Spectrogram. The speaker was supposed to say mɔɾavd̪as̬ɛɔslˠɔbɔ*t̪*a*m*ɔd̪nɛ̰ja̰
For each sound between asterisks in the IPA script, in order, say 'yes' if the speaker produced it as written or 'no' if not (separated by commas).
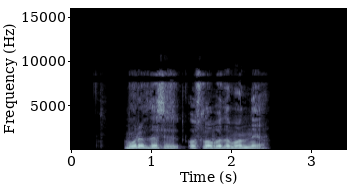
no, yes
